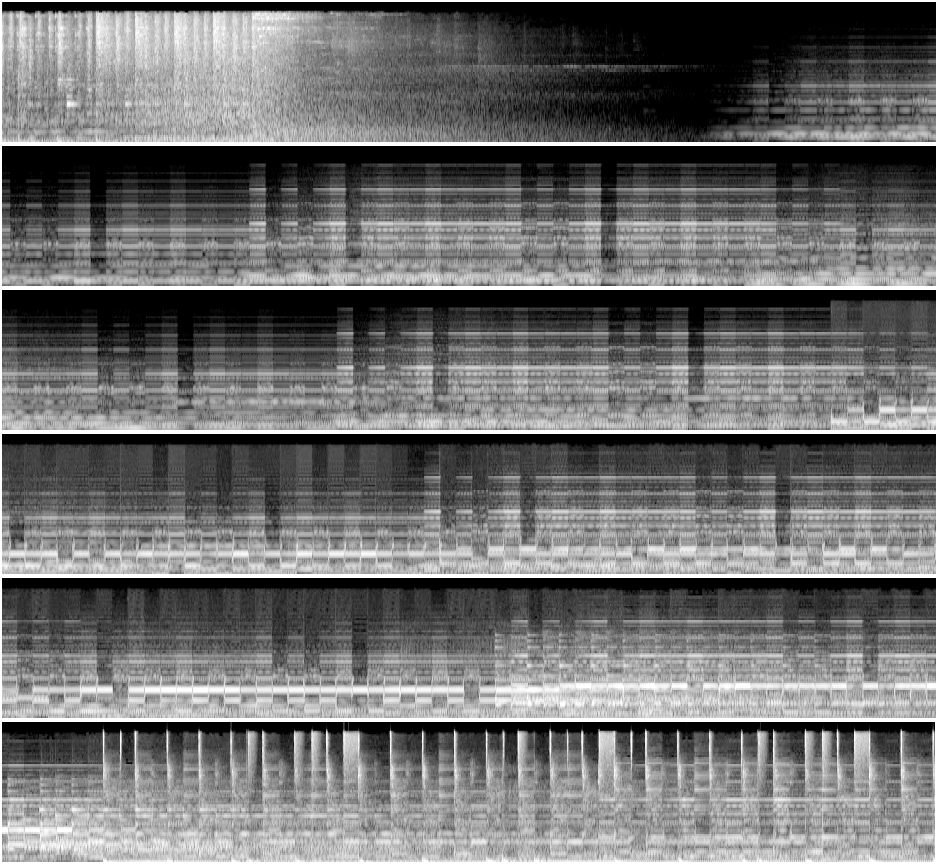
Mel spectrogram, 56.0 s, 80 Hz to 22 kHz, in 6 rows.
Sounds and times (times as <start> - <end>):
Effects unit: 0.0 - 2.3, 7.3 - 56.0
Synthesizer: 0.0 - 56.0.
